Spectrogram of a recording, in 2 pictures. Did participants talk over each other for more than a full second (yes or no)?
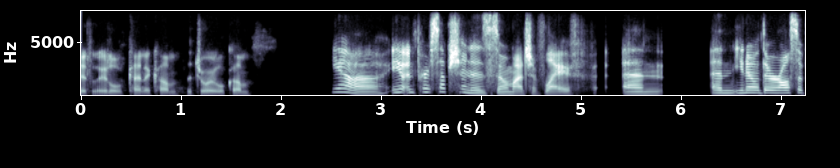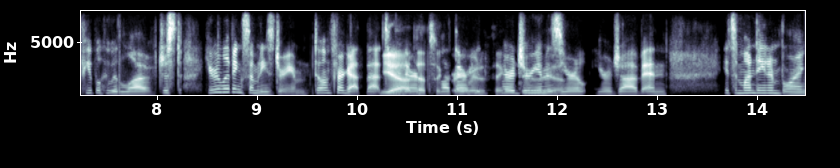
yes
